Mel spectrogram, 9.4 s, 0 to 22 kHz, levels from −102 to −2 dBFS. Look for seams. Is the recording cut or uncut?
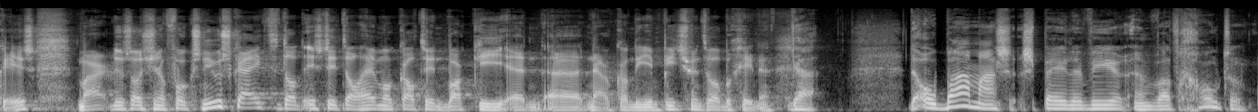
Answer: uncut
